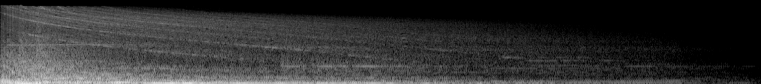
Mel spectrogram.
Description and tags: ufo-explosion-3
Sounds used in the game "Unknown Invaders".
gun, game, space, ship, alien, galaxy, ufo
